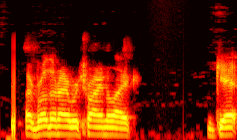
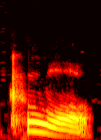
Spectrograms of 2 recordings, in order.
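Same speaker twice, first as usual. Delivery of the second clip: usual speaking voice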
